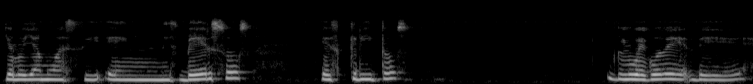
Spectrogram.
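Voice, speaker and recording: Slow, halting woman poet, soft mellow voice. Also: a little high, steady tone. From Colombia. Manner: halting, many restarts and repeated words. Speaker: poet and storyteller, interview guest. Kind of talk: reflective interview answers.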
